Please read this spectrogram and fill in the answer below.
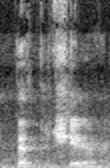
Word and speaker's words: Bedfordshire: Bedfordshire is how we pronounce it.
